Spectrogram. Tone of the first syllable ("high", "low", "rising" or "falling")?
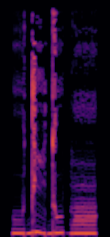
low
